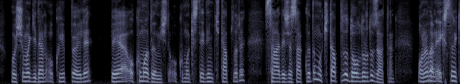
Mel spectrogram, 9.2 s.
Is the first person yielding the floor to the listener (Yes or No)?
No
